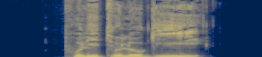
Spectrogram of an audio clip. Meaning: political science
- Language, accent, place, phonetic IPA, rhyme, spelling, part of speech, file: German, Germany, Berlin, [politoloˈɡiː], -iː, Politologie, noun, De-Politologie.ogg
